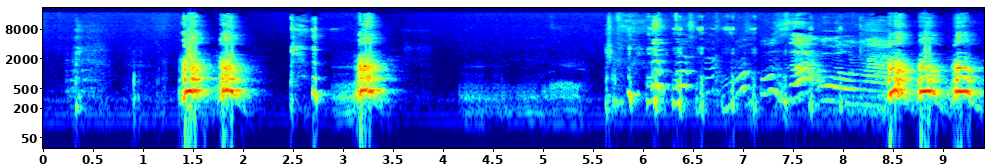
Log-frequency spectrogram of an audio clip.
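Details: Max, an Otterhound/Spinone mix dog, throwing a tantrum because his seat was taken: a few short, loud, rough barks in quick succession, then a person talks while more barks and grumbling vocal noises come through.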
